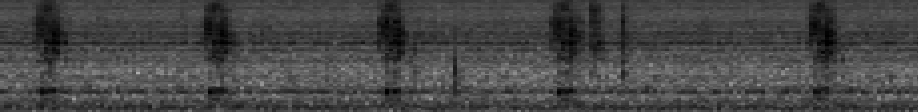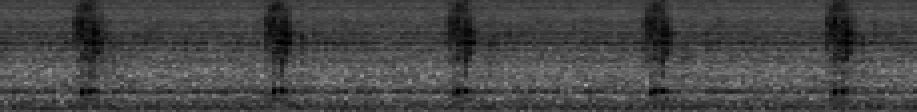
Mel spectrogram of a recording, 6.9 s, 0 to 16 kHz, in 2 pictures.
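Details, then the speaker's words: Frigidaire side-by-side refrigerator LFSS2612TF4, fridge at 50°F while the freezer works; sharp ticks about every two-thirds of a second over fridge hum; damper motor clicking with the damper stuck closed; replaced with part 242303001. "I can hear the door clicking but it was not opening actually had this all off in my hands and then I was able to hear the door clicking but seeing no movement"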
